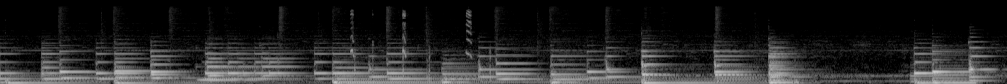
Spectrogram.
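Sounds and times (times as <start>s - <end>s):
piano music: 0.0s - 10.0s
squeaker toy squeaks: 3.4s - 5.0s.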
